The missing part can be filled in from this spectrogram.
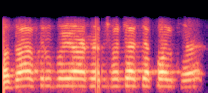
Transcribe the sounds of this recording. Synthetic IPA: pət͡ʃasɾupəjakʰet͡ʃʰoʈat͡ʃəpːəlt͡ʃʰɛ

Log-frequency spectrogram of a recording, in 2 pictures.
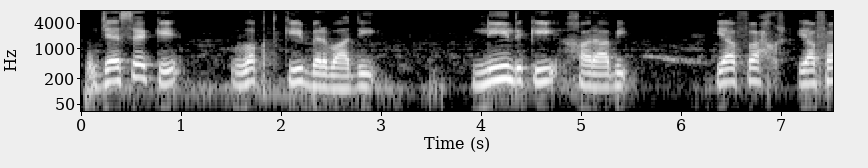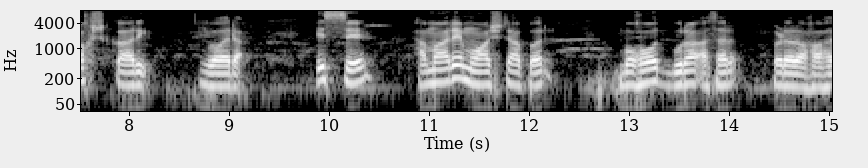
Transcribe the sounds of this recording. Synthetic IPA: d͡ʒɛːsekɪ | ʋɐqt̪kibɐɾbaːd̪i | nĩːd̪kixɐɾaːbiː | jafjafɐxʃkaːɾi | ʋɐɣɛːɾa̰ | ɪsːe | hɐmaːɾemʊaːʃɾapɐɾ | bɐɦɔt̪̚bʊɾaʔɐ̰səɾ | pɐɽɾɐɦaɦɛː

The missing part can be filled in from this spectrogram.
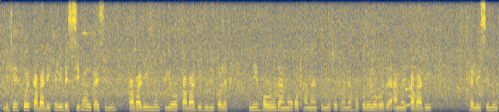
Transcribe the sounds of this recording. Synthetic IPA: bixexkojkabadikʰɛlibesibʱalpajsilʊ̃ | kabadimʊɹpijɔkabadibulikɔlɛ | amiɦɔɹudaŋɔɹkɔtʰanajkʊnʊkɔtʰanajxɔkɔlʊlɔɡɔtɛʔa̰mikabadi | kʰɛlisilʊ̃

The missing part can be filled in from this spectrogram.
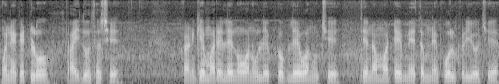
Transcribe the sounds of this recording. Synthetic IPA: mənekeʈlo | fʰajd̪ot̪ʰəʃe | kaɾəɳkemaɾelenoʋanũlɛpʈopleʋanũt͡ʃʰe | t̪enamaʈemẽt̪əmnekolkəɾjot͡ʃʰe

